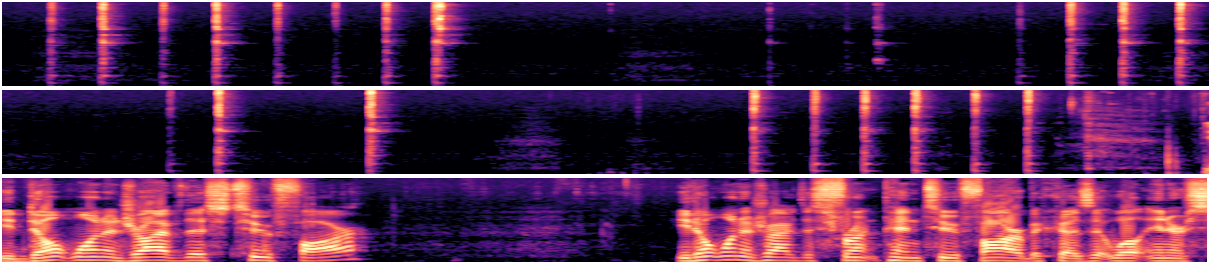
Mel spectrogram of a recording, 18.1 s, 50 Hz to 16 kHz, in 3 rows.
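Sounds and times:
mallet tapping steel pin punch: 0:00.2 - 0:02.4, 0:05.1 - 0:06.1, 0:06.9 - 0:08.1, 0:09.8 - 0:11.4.

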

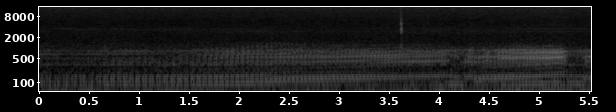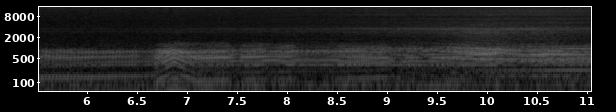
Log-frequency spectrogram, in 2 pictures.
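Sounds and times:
rc helicopter motor whine: 0:06.4 - 0:11.0.

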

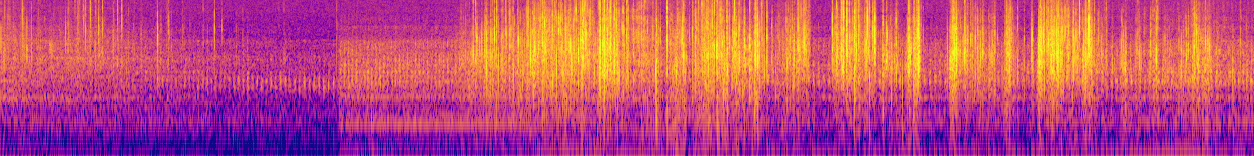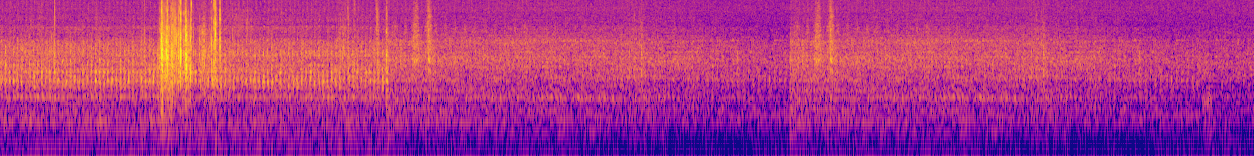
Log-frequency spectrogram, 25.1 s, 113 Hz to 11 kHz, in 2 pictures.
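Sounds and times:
plastic bag crinkling: 0:00.0 - 0:02.3, 0:04.6 - 0:12.5, 0:14.1 - 0:14.8.

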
